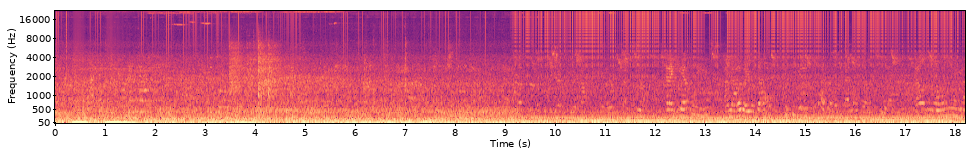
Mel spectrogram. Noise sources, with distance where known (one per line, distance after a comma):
person or small group talking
